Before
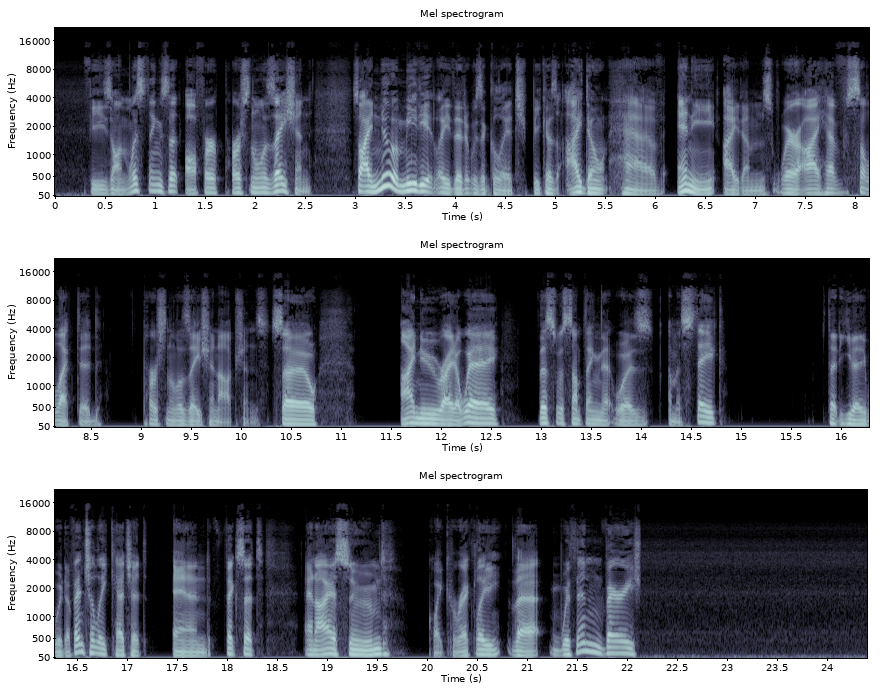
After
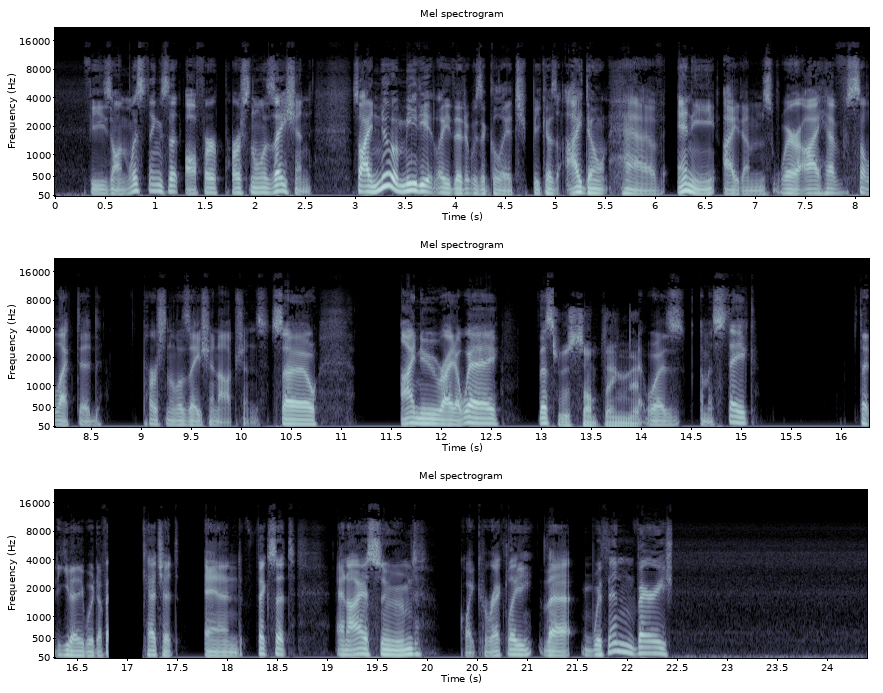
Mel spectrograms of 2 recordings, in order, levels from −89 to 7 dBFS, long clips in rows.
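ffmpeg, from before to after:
ffmpeg -i in.wav -filter_complex "[0:a]asplit=5[link_01][link_02][link_03][link_04][link_05];[link_01]atrim=end=13.134[link_06];[link_02]atrim=start=13.13:end=13.67,asetpts=PTS-STARTPTS,asetrate=27783,aresample=44100[link_07];[link_03]atrim=start=13.666:end=16.5,asetpts=PTS-STARTPTS,afade=type=out:start_time=2.83:duration=0.004:curve=hsin[link_08];[link_04]atrim=start=16.5:end=16.85,asetpts=PTS-STARTPTS,volume=0[link_09];[link_05]atrim=start=16.85,asetpts=PTS-STARTPTS,afade=type=in:duration=0.004:curve=hsin[link_10];[link_06][link_07]acrossfade=duration=0.004:curve1=hsin:curve2=hsin[link_11];[link_08][link_09][link_10]concat=n=3:v=0:a=1[link_12];[link_11][link_12]acrossfade=duration=0.004:curve1=hsin:curve2=hsin" out.wav

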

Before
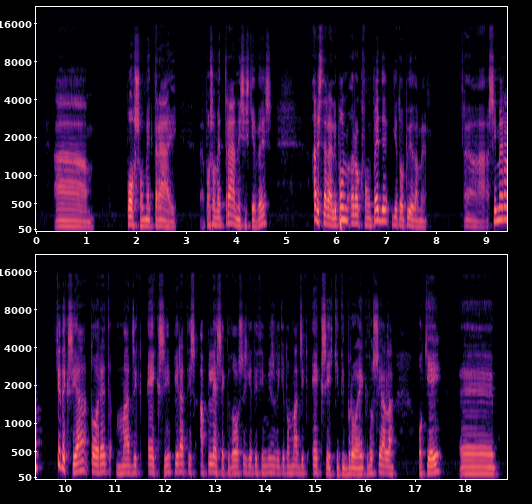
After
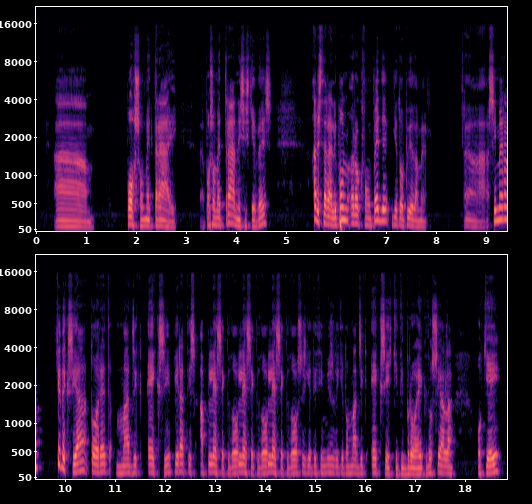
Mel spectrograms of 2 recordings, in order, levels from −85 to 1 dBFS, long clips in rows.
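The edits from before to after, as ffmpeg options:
ffmpeg -i in.wav -filter_complex "[0:a]asplit=3[link_01][link_02][link_03];[link_01]atrim=end=13.472[link_04];[link_02]atrim=start=12.878:end=13.472[link_05];[link_03]atrim=start=12.878[link_06];[link_04][link_05]acrossfade=duration=0.004:curve1=hsin:curve2=hsin[link_07];[link_07][link_06]acrossfade=duration=0.004:curve1=hsin:curve2=hsin" out.wav

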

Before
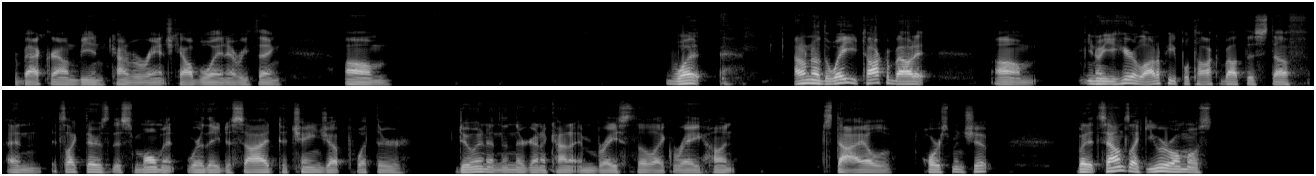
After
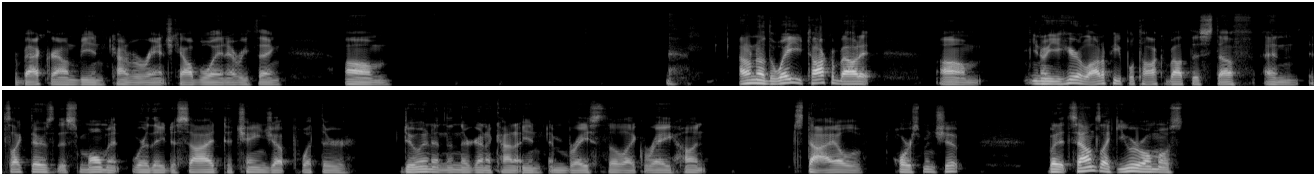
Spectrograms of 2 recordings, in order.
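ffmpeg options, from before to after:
ffmpeg -i in.wav -filter_complex "[0:a]asplit=4[link_01][link_02][link_03][link_04];[link_01]atrim=end=6.672[link_05];[link_02]atrim=start=7.218:end=18.882[link_06];[link_03]atrim=start=0.838:end=1.102[link_07];[link_04]atrim=start=18.878[link_08];[link_05][link_06]acrossfade=duration=0.004:curve1=hsin:curve2=hsin[link_09];[link_09][link_07]acrossfade=duration=0.004:curve1=hsin:curve2=hsin[link_10];[link_10][link_08]acrossfade=duration=0.004:curve1=hsin:curve2=hsin" out.wav

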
